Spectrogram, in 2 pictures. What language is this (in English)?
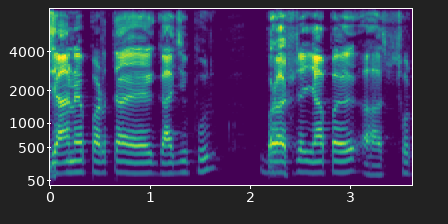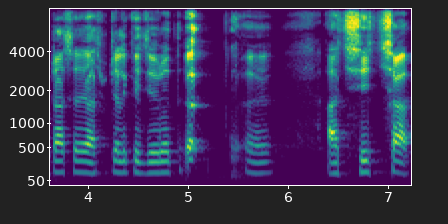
Hindi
